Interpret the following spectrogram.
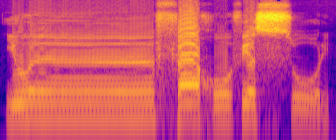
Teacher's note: Hati-hati jangan dibaca yungpahu, jangan pakai p, tapi dia f.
